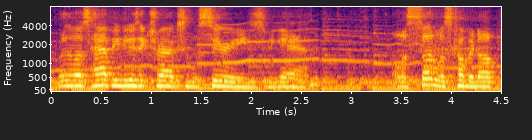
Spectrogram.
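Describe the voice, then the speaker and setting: A man's voice: high-pitched, fairly even intonation, fast, over music. A man co-hosting a comic read-aloud of fan fiction, breaking into sarcastic, sweary casual banter. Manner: sarcastic, profane riffing.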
